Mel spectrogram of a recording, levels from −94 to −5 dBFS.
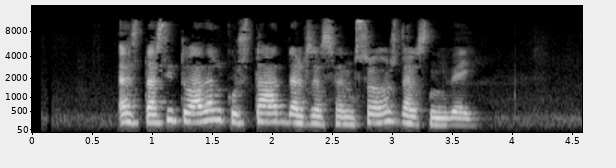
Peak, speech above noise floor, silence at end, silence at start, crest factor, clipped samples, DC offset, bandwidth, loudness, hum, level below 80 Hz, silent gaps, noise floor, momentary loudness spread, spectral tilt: -8 dBFS; 37 dB; 0.9 s; 0.7 s; 18 dB; under 0.1%; under 0.1%; 11.5 kHz; -26 LUFS; none; -78 dBFS; none; -63 dBFS; 6 LU; -4 dB/octave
